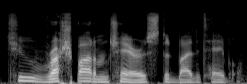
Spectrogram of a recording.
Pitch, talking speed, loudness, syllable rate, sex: 120 Hz, 195 wpm, -21 LUFS, 4.3 syllables/s, male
